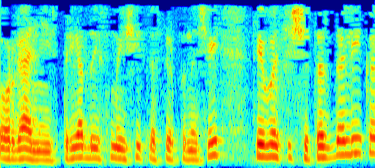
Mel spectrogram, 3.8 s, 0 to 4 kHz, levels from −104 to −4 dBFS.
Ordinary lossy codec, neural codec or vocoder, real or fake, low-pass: MP3, 16 kbps; none; real; 3.6 kHz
